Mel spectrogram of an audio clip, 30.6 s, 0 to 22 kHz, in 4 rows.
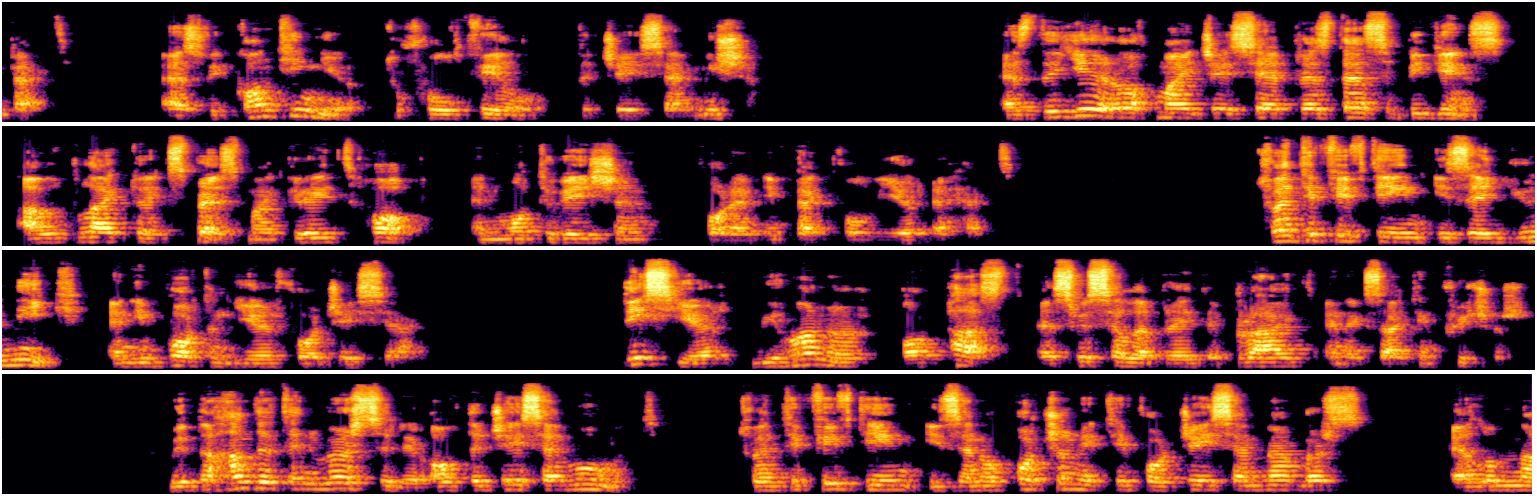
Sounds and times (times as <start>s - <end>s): Male speech, man speaking: 0.0s - 3.8s, 5.0s - 12.8s, 14.0s - 17.5s, 18.5s - 23.0s, 23.8s - 30.6s
Narration, monologue: 0.0s - 30.6s.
